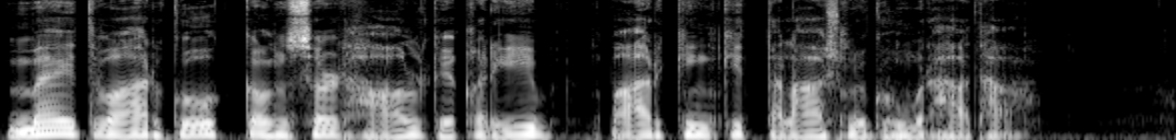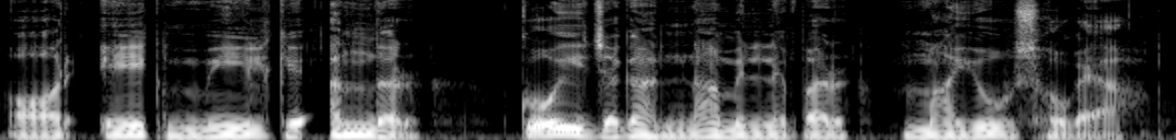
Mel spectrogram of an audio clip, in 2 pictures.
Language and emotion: Urdu, sad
